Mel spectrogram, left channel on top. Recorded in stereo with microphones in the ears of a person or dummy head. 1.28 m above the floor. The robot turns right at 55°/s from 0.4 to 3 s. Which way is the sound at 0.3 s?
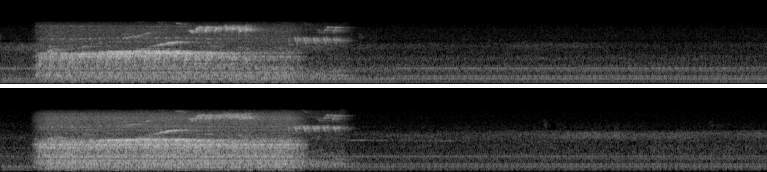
110° left.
